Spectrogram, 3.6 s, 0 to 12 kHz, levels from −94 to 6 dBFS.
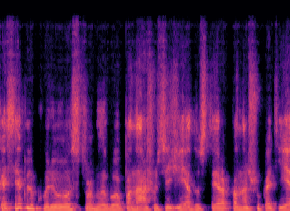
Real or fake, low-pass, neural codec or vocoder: fake; 10.8 kHz; vocoder, 44.1 kHz, 128 mel bands, Pupu-Vocoder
